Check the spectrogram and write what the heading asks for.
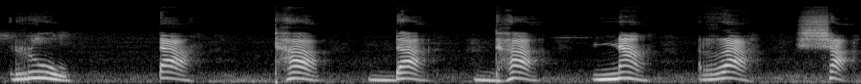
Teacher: ಸ್ಥಳ ಇಲ್ಲಿ ನಾಲಿಗೆಯ ಭಾಗಕ್ಕೆ ಮೂರ್ಧನ್ಯ ಅಂತ ಕರೀತೀವಿ ಒಳಭಾಗದ ಒಳಭಾಗದ ನೆತ್ತಿಯ ಜಾಗ ಇಲ್ಲಿ ನಾಲಿಗೆ ಬಾಗಿ ಮೂರ್ಧ ಸ್ಥಳವನ್ನ ಮೀಟುವ ಮೂಲಕ ಅಕ್ಷರಗಳು ಉಚ್ಚಾರವಾಗುತ್ತದೆ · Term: ಮೂರ್ಧನ್ಯಾಕ್ಷರಗಳು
